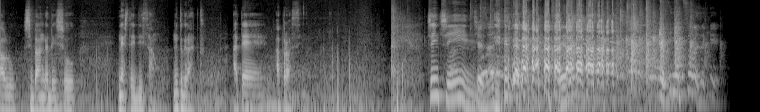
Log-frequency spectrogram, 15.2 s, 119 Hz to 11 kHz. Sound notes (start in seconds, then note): 9.3 laughs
